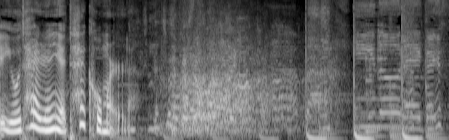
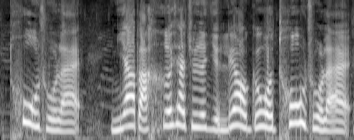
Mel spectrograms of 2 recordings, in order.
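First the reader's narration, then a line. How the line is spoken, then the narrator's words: Shouting. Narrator (Chinese): 犹太人大喊道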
